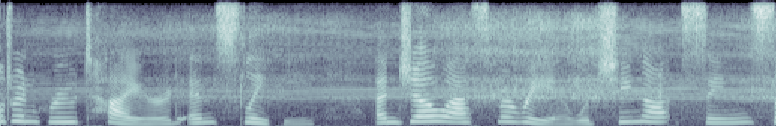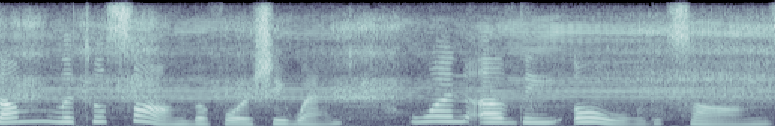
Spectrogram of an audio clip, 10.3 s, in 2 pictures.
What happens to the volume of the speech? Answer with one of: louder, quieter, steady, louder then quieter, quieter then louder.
steady.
